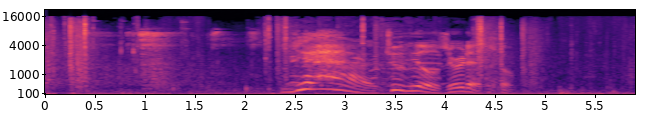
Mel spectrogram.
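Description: A bolt-action rifle's bolt clacks as it is worked.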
